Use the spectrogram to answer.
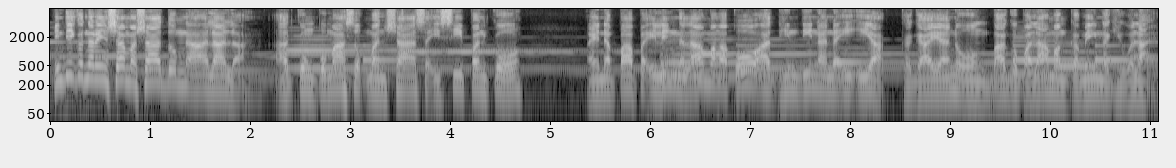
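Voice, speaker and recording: A man hosting a radio love-story program, reading a listener's letter aloud in a steady, earnest storytelling voice. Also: a little high, moderate pace. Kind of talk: scripted storytelling narration. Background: loud guitar music.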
